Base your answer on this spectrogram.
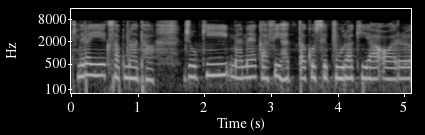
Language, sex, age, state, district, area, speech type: Hindi, female, 30-45, Madhya Pradesh, Bhopal, urban, spontaneous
